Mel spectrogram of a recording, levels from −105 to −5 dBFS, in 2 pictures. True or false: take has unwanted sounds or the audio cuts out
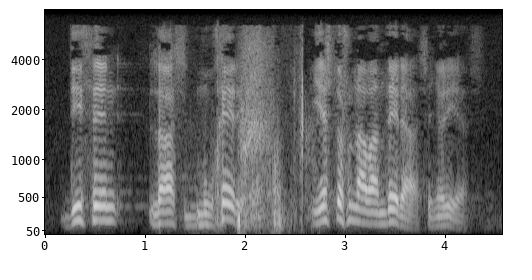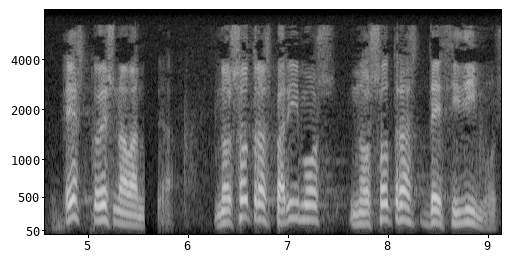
true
